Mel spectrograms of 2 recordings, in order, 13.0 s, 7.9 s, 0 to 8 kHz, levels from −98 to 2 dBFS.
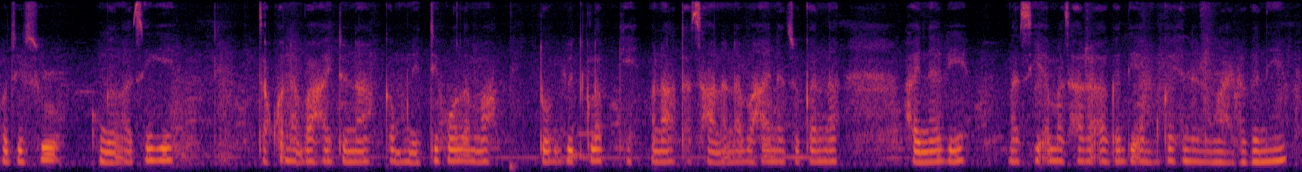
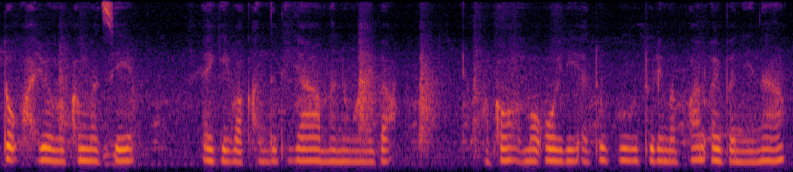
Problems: background sounds at intervals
